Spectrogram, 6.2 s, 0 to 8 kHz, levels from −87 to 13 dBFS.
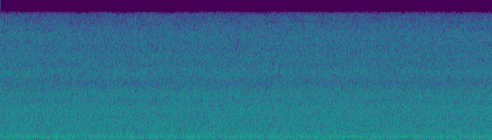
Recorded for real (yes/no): yes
